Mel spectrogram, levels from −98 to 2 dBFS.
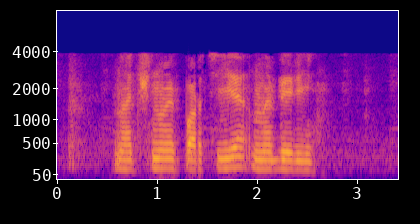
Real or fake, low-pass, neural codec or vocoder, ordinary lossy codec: fake; 7.2 kHz; vocoder, 44.1 kHz, 128 mel bands, Pupu-Vocoder; AAC, 16 kbps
